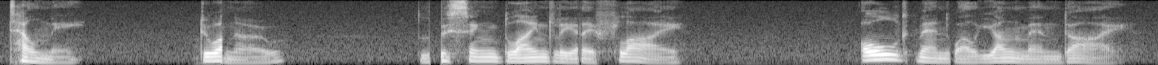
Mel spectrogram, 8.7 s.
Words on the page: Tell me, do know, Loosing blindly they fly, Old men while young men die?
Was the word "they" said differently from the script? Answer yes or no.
no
